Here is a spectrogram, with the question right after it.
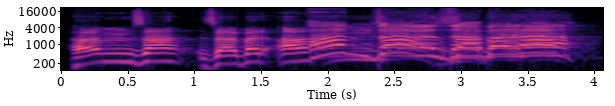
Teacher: جب ہم حمزہ کی ادائیگی کریں گے تو اسے حلق کے نیچے والے حصے سے پڑھیں گے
